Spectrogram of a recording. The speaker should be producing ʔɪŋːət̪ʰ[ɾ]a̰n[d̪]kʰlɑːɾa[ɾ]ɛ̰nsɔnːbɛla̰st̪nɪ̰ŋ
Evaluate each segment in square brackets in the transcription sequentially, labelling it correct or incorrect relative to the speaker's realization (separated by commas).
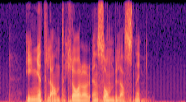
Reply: incorrect, correct, correct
